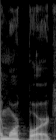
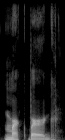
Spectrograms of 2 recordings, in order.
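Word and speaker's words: Mörk Borg: I know you want to say Morkborg. I want to say Morkborg every time. I want to say it, but apparently it's pronounced something closer to Merkberg.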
